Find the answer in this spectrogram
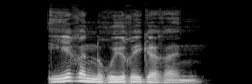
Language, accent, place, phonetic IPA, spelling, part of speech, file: German, Germany, Berlin, [ˈeːʁənˌʁyːʁɪɡəʁən], ehrenrührigeren, adjective, De-ehrenrührigeren.ogg
- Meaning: inflection of ehrenrührig: 1. strong genitive masculine/neuter singular comparative degree 2. weak/mixed genitive/dative all-gender singular comparative degree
